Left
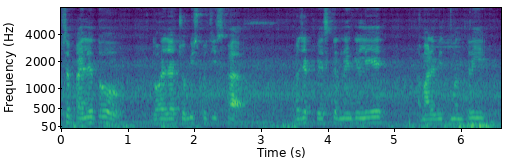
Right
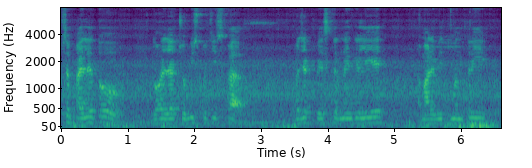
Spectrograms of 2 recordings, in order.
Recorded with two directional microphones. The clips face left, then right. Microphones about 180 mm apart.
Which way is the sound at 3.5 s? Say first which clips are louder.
Left 2 dB; 20° left (ahead or behind).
